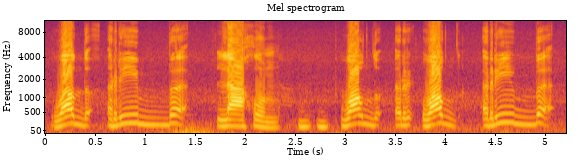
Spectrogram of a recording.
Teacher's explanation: Jadi contohnya contoh bila kita baca wadrib lahum, bila kita sambung, maka dia dalam bacaan kita kan, dia di tengah-tengah bacaan kita kan, maka hukumnya adalah qalqalah sughra. Sughra tu kecil, jadi lantunan dia itu tidak berapa kuat.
